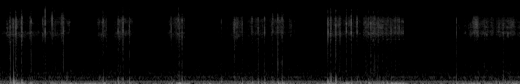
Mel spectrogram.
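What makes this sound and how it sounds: Long acrylic nails scratch and rub the spikes of a white plastic or silicone spiked sleeve on the solid glass handle of a hand-sized massage ice globe with a round glass ball of green liquid, held in front of a binaural mic. Bursts of bright, dry, rasping scratches come and go over a steady low hum.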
